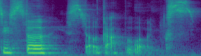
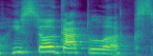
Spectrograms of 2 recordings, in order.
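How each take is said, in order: First: Soft, slower repeat under the breath; a hushed, dreamy repeat; quiet aside. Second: Said in the usual way. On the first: Real, not acted. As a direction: murmur it again as a fond aside.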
